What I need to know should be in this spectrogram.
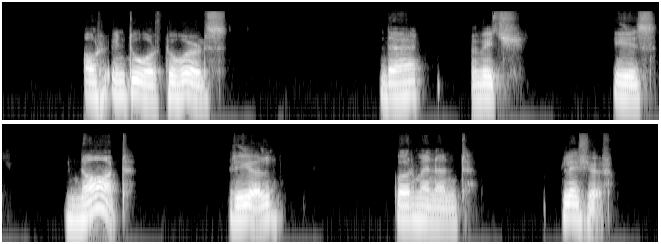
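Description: A man speaks calmly in short phrases over an online call.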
